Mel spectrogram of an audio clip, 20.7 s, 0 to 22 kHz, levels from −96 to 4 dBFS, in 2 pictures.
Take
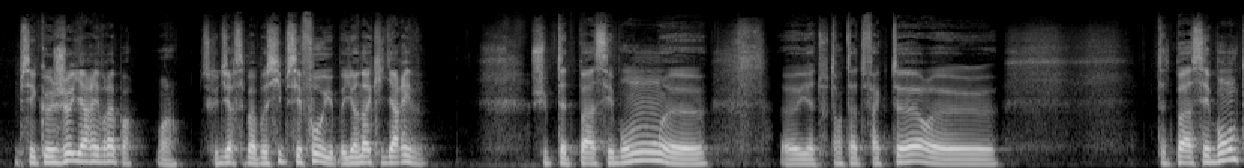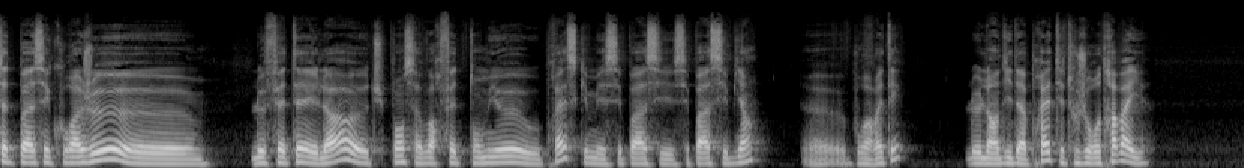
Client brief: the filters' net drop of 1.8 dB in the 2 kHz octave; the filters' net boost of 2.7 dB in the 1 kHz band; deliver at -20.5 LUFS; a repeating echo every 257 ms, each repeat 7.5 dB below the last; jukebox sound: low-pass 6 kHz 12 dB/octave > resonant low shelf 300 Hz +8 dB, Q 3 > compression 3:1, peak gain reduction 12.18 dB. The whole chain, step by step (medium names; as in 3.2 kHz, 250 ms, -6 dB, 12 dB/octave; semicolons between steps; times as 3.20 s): low-pass 6 kHz 12 dB/octave; resonant low shelf 300 Hz +8 dB, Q 3; peaking EQ 1 kHz +6.5 dB; peaking EQ 2 kHz -4.5 dB; feedback delay 257 ms, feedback 42%, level -7.5 dB; compression 3:1, threshold -24 dBFS; trim +6 dB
